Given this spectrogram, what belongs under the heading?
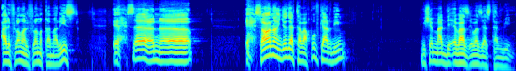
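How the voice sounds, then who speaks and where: A man with a Persian accent teaching Quran recitation rules. He chants verses slowly and loudly, then explains each rule in quick, plain speech. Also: mid-range voice, big pitch swings.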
